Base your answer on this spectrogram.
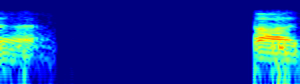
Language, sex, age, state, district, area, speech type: Bengali, male, 45-60, West Bengal, Dakshin Dinajpur, rural, conversation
